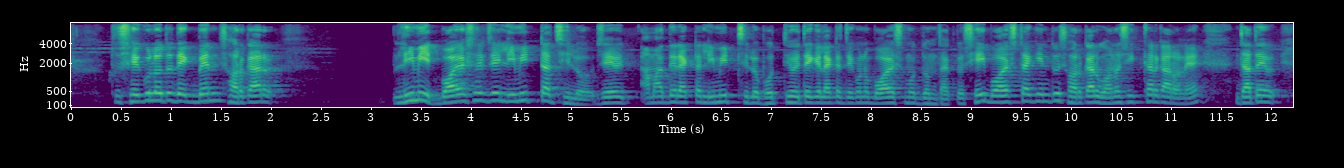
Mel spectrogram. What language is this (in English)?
Bangla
